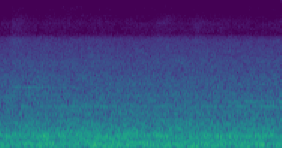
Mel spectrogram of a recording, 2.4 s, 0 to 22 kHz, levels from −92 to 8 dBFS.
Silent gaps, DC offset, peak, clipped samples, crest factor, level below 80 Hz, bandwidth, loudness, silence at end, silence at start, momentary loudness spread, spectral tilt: none; under 0.1%; -18 dBFS; under 0.1%; 14 dB; -40 dBFS; 15 kHz; -33 LUFS; 0 s; 0 s; 1 LU; -7.5 dB/octave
